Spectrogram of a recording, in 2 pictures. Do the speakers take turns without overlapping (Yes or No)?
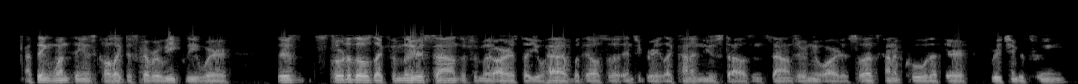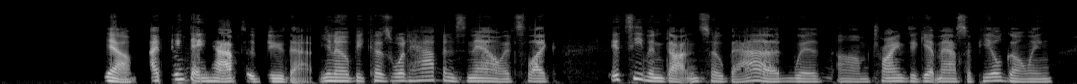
Yes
